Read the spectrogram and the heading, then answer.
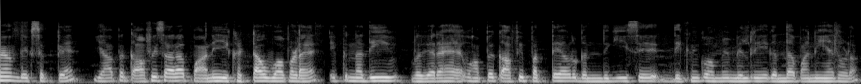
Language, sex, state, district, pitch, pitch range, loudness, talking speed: Hindi, male, Chhattisgarh, Rajnandgaon, 155 Hz, 145-160 Hz, -16 LUFS, 235 wpm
